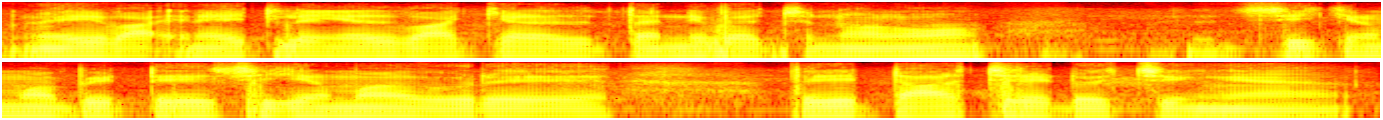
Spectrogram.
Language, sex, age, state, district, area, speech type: Tamil, male, 18-30, Tamil Nadu, Mayiladuthurai, rural, spontaneous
